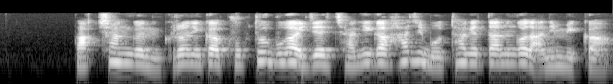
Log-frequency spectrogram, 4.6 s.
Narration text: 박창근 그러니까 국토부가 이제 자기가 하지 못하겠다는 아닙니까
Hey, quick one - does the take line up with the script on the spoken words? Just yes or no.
no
